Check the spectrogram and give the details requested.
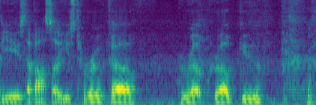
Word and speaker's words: Heroku: Heroku is the right way to say it.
